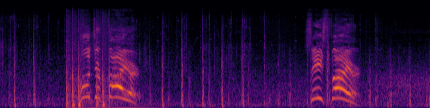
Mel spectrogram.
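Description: A young man exclaims loudly into a microphone.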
